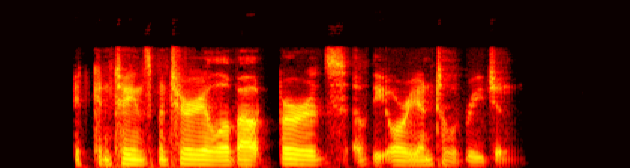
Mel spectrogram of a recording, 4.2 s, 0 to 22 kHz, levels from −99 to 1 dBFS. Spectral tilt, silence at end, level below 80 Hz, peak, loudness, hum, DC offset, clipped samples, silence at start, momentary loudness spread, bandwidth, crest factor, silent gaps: -5 dB/octave; 0.8 s; -60 dBFS; -8 dBFS; -25 LUFS; none; under 0.1%; under 0.1%; 0.5 s; 12 LU; 7.2 kHz; 18 dB; none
